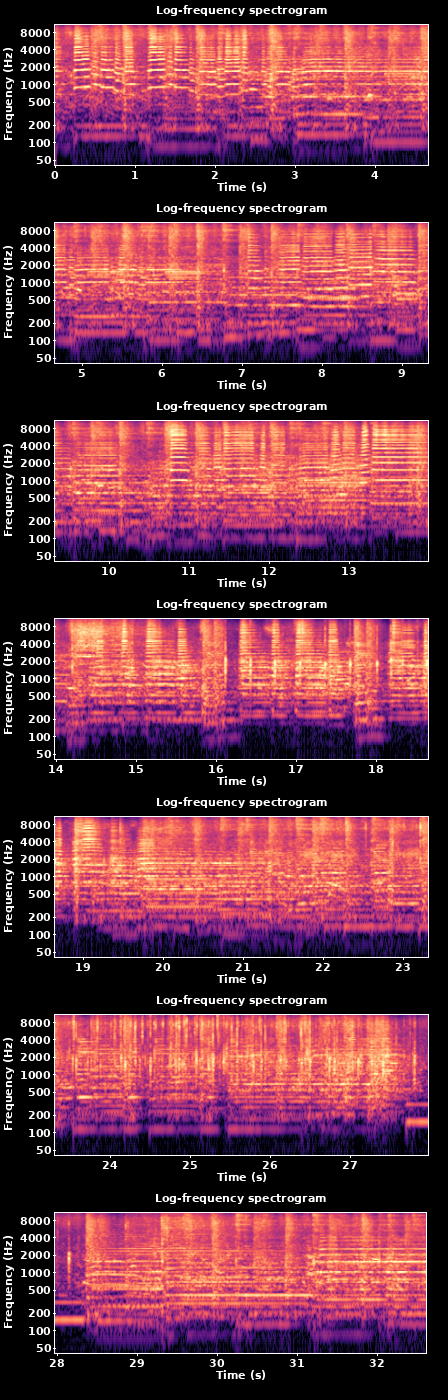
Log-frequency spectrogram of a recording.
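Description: School stage band playing a jazz-style piece led by trumpets, trombones and saxophones over a drum kit.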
